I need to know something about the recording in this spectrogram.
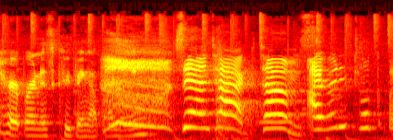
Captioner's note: gasps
